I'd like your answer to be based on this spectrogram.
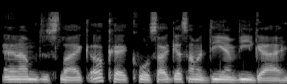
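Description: A man's voice: lowish voice, fairly even intonation, a little fast, dry recording, studio quality. A man from Albania in his thirties, hosting an interview in a laid-back, chatty way. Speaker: podcast host. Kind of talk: casual interview talk.

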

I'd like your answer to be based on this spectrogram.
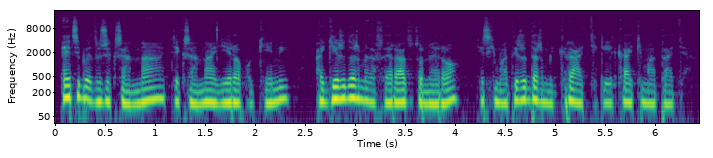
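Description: A man reading a fairy tale aloud in a measured, steady storytelling manner. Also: on the low side. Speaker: audiobook narrator.

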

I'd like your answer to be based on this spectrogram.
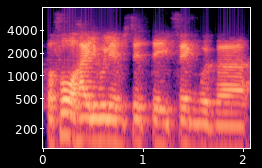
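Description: A blunt man trades crude, mocking jokes on a casual podcast, voice at a middling pitch. The recording is dull and muffled. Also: fairly even intonation, a little fast. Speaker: podcast co-host.

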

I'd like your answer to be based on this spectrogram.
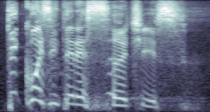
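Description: A man preaching a fervent sermon, swinging between loud cries and hushed lines. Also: high voice, huge pitch swings, measured pace, long reverb tail.

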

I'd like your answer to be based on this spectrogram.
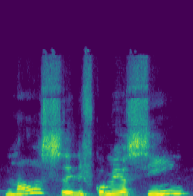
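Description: A woman in her forties from Brazil, telling a personal story as an interview guest in a colloquial, animated way. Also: sits high, normal speed. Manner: animated, colloquial, acts out quoted voices.

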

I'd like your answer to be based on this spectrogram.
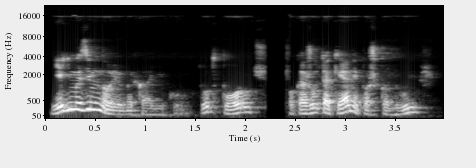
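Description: A man's voice: medium pitch, wildly swooping pitch, a little fast, narrow, tinny audio. A man reading an audiobook, voicing a carefree young guitarist who talks in an offhand, breezy way.

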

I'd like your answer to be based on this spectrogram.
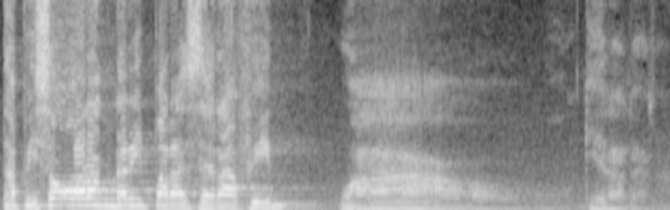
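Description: A man, preaching a conversational sermon as pastor, animated and repeating words for emphasis. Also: a little slow, husky. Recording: reverberant hall with faint rumble.

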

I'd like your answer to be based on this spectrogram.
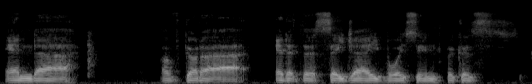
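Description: A man's voice: deep voice, little pitch movement, slow, a little mellow. A man hosting a podcast in casual chat, swearing and laughing through banter. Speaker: podcast host.

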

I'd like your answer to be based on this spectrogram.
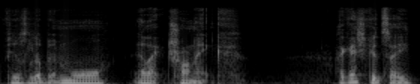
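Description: A man co-hosting a podcast, giving measured, note-by-note commentary on a film. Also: medium pitch, fairly even intonation, vocal fry, a little mellow, no room sound, clean studio sound. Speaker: podcast co-host. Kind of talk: casual film review chat.

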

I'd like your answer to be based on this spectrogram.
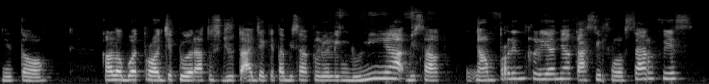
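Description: A woman speaking as a child psychologist in a casual chat, animated, acting out parents' lines with lively intonation and mixing in English words. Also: mid-range voice, moderate pace. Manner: mixes English words into speech. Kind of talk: casual live-stream chat.

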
